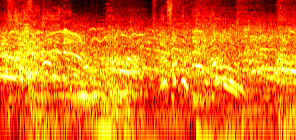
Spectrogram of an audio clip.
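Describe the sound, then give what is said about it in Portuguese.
An anime crowd roars and cheers as Team Toguro enters, a dense, loud wall of excited shouting and whoops that holds steady throughout, with individual voices rising out of the babble. “Em pleno clima de euforia, o público recebe o time Toguro. A torcida inteira vibra com a entrada do time.”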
